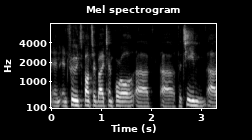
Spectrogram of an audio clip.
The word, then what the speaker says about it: Temporal: Temporal, right?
